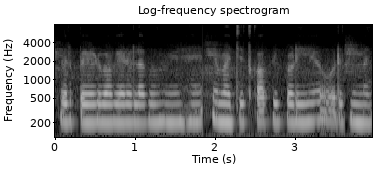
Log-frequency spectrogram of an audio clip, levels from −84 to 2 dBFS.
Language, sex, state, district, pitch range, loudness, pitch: Hindi, female, Chhattisgarh, Bastar, 200-205 Hz, -32 LUFS, 200 Hz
